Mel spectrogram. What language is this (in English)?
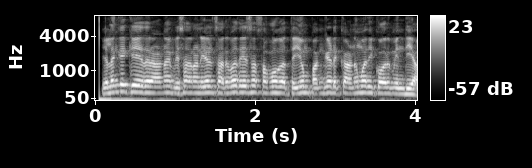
Tamil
